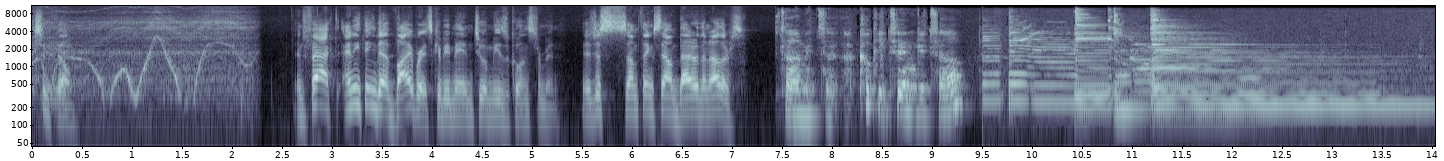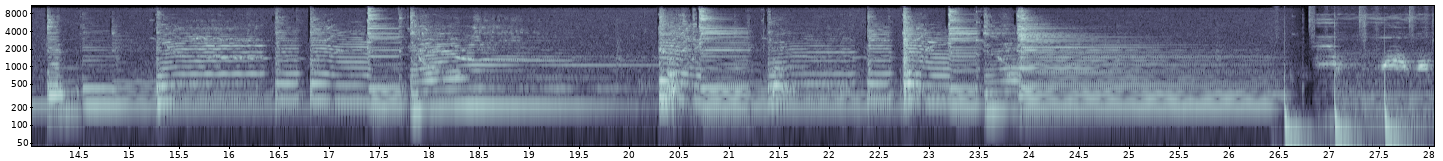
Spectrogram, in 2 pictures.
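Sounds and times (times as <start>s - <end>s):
guitar notes and chords plucked: 9.5s - 28.0s.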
